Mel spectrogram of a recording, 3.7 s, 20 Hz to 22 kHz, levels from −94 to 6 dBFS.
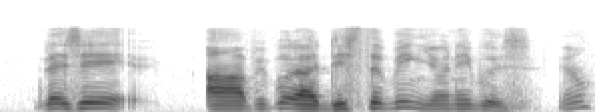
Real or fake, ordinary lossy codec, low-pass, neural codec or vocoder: real; none; none; none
